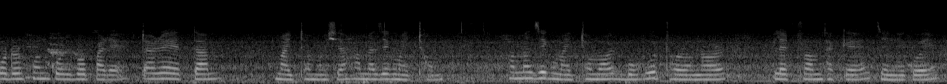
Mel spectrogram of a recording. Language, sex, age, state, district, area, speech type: Assamese, female, 18-30, Assam, Goalpara, urban, spontaneous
